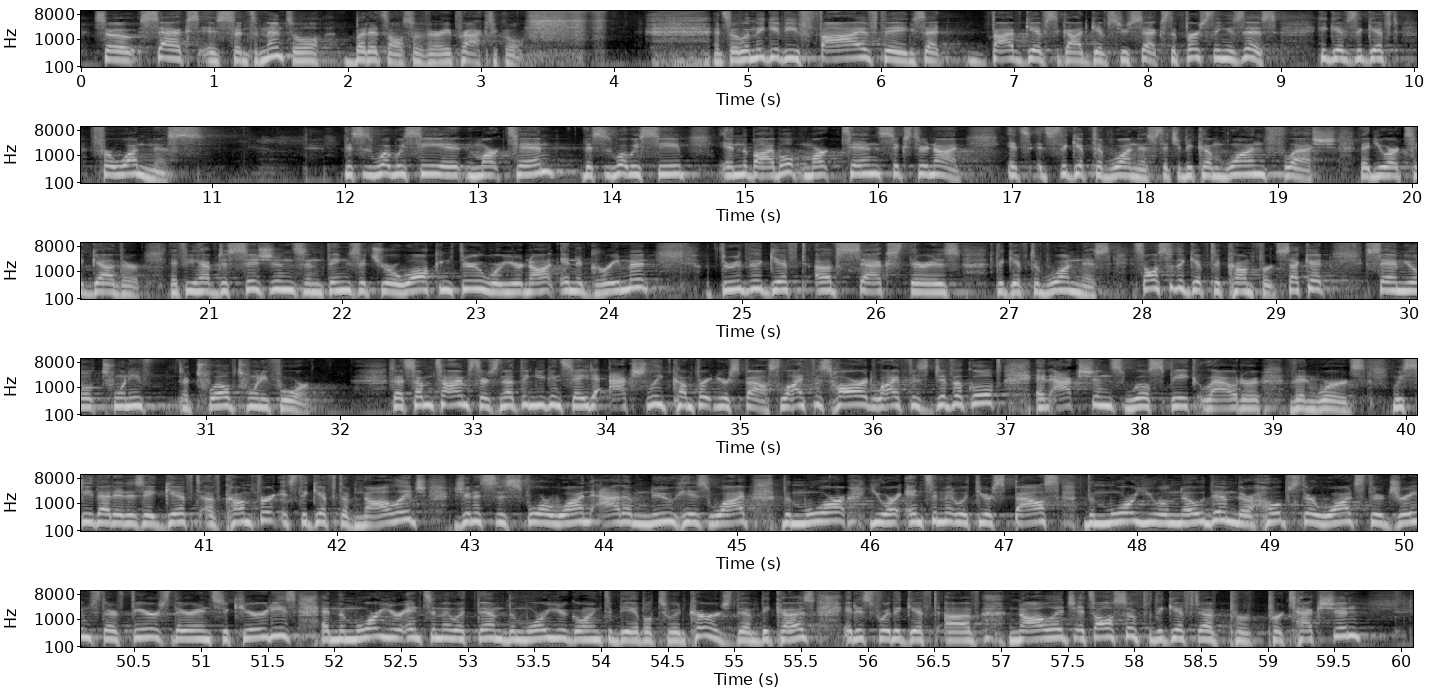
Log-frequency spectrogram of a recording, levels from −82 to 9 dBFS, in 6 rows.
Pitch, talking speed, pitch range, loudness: 200 Hz, 210 wpm, 180-215 Hz, -17 LUFS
